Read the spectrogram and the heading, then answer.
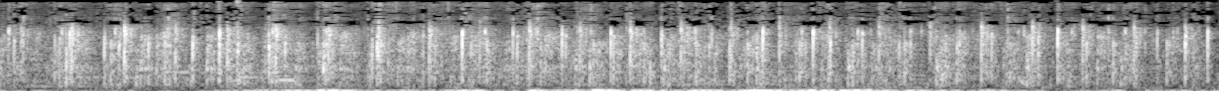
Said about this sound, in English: Could we have a round of applause for them?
